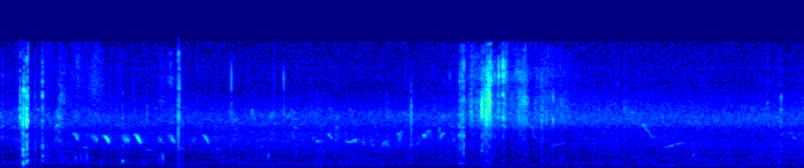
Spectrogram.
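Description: Small birds chirping over a low rush of wind on the microphone, with many short high chirps scattered throughout. Two sharp clicks stand out, one just after the start and one about five seconds in.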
